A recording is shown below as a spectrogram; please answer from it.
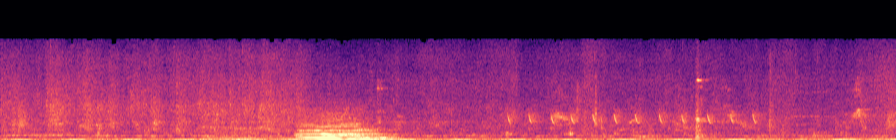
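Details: Cattle at a dairy farm in Bangladesh: a single short, rising-then-falling moo with bright harmonics near the middle, over a rhythmic low thumping and faint ticking sounds.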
